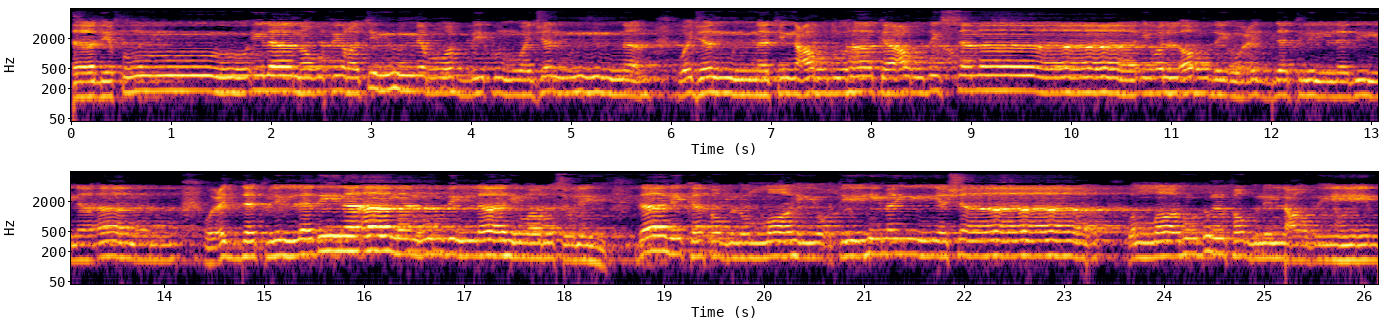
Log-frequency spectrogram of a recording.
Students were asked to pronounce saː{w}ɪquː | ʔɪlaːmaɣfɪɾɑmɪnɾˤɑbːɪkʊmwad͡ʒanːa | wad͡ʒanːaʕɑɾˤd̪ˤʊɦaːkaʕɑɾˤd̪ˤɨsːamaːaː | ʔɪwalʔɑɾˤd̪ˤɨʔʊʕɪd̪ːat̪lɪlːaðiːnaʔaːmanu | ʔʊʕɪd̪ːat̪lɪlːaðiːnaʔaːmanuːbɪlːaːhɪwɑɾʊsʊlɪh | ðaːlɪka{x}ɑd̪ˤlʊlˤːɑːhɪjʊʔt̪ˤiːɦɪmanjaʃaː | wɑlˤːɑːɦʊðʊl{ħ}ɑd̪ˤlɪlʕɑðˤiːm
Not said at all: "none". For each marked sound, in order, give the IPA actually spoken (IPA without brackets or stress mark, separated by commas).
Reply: b, f, f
